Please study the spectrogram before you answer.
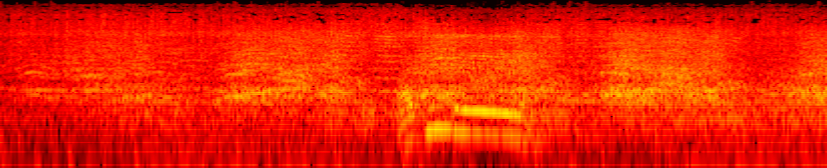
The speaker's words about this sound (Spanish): si están esos gritos, mejor nos vamos. Vamos a respetar. A ver, levante la mano quien va a respetar. Bueno. Si no hay respeto, nos vamos todos.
